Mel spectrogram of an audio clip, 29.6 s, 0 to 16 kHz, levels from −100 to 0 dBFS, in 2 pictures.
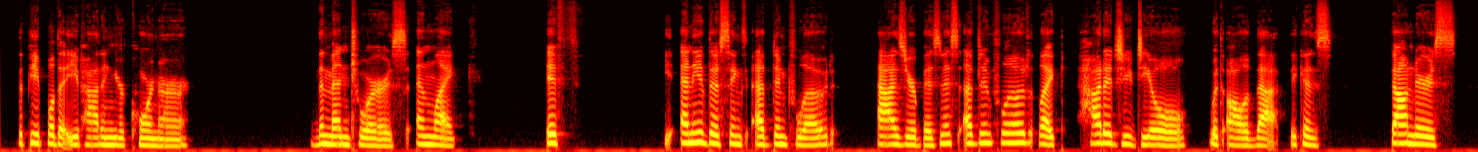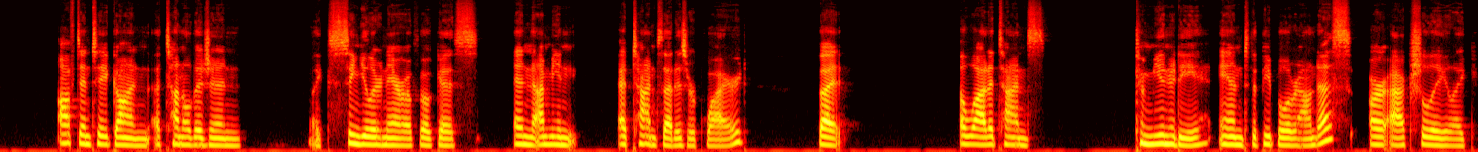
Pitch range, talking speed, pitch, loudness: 170-205 Hz, 140 wpm, 185 Hz, -27 LUFS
